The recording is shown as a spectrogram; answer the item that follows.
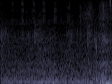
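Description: Near silence, with only the faint rubbing of a hand stroking a cat's fur.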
